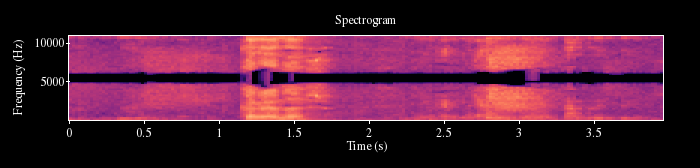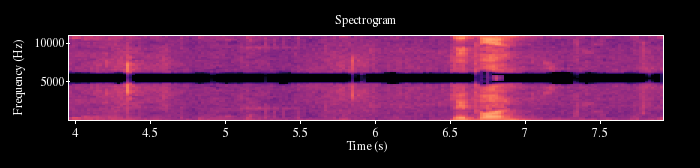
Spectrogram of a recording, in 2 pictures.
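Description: An elderly man chants in a deep, wavering voice.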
